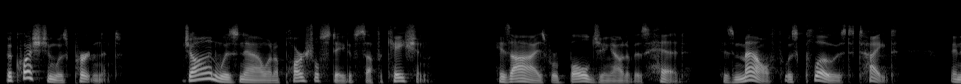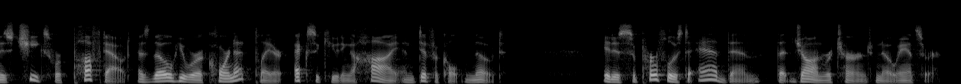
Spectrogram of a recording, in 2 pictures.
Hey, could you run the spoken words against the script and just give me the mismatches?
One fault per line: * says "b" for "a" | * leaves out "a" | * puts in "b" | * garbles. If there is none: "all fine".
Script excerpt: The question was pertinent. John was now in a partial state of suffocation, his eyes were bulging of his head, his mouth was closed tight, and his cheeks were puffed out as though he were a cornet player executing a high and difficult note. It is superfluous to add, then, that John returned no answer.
* puts in "out"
